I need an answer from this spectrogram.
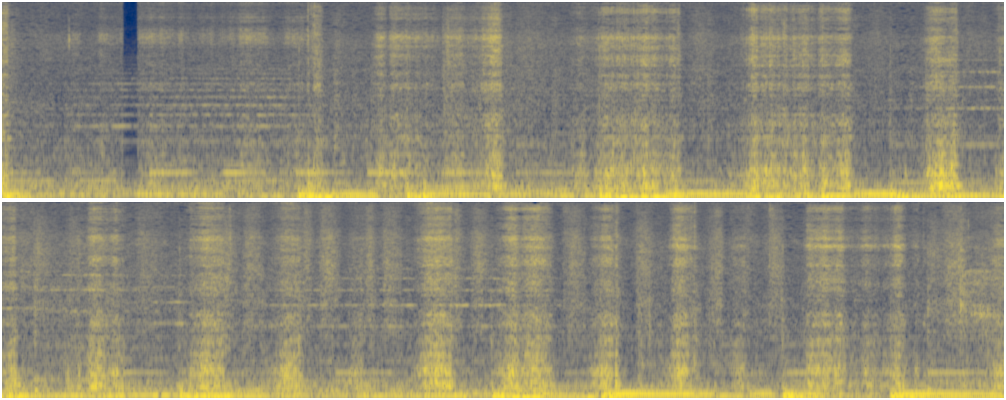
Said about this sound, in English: I'm going to use a chisel to do, but I'll use the U chisel to do that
